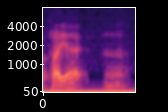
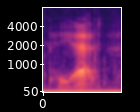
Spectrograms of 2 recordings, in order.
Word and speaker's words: Payette: Which he's probably closer at the pronunciation than we are, because I think it really is Payette, but we call it Payette because it's just how we are.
